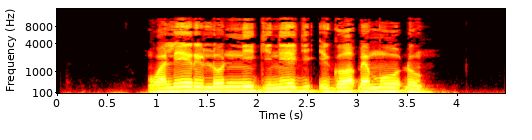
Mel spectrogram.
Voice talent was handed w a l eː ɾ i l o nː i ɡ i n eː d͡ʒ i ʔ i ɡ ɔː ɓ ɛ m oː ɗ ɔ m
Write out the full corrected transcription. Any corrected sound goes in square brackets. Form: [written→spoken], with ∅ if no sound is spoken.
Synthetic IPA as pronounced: w a l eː ɾ i l o nː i ɡ i n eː d͡ʒ i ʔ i ɡ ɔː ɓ ɛ m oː ɗ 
